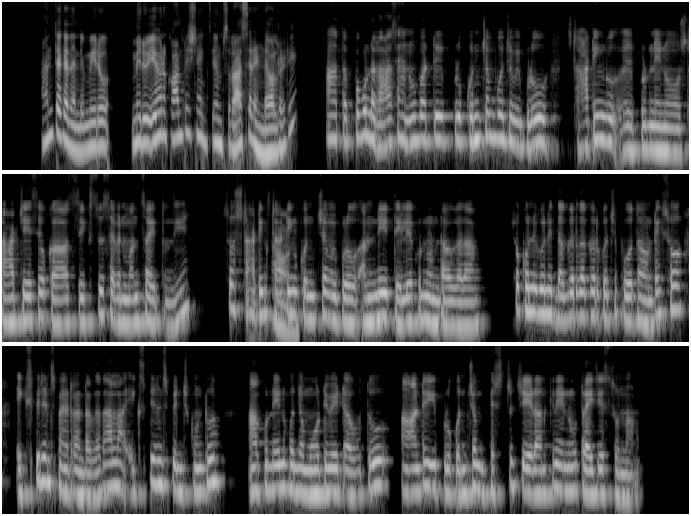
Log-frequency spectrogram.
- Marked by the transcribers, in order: in English: "కాంపిటీషన్ ఎగ్జామ్స్"; in English: "ఆల్రెడీ?"; in English: "బట్"; in English: "స్టార్ట్"; in English: "సిక్స్ సెవెన్"; in English: "సో, స్టార్టింగ్, స్టార్టింగ్"; in English: "సో"; in English: "సో, ఎక్స్‌పీరియన్స్"; in English: "ఎక్స్‌పీరియన్స్"; in English: "బెస్ట్"; in English: "ట్రై"
- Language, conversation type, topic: Telugu, podcast, పనిపై దృష్టి నిలబెట్టుకునేందుకు మీరు పాటించే రోజువారీ రొటీన్ ఏమిటి?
